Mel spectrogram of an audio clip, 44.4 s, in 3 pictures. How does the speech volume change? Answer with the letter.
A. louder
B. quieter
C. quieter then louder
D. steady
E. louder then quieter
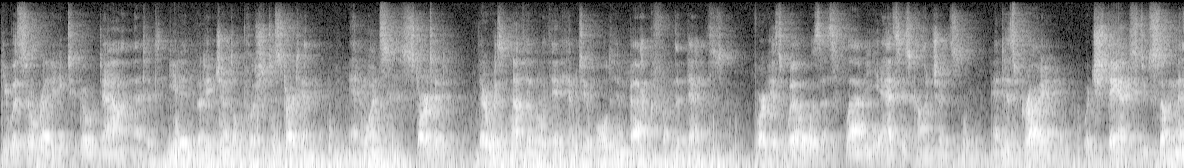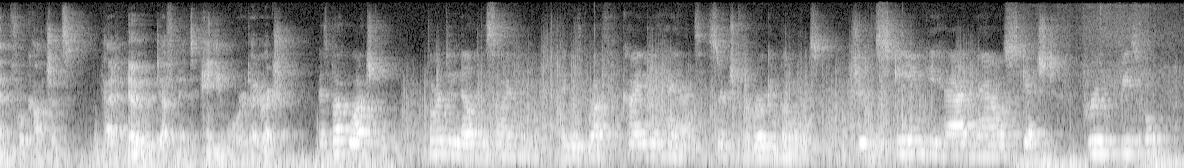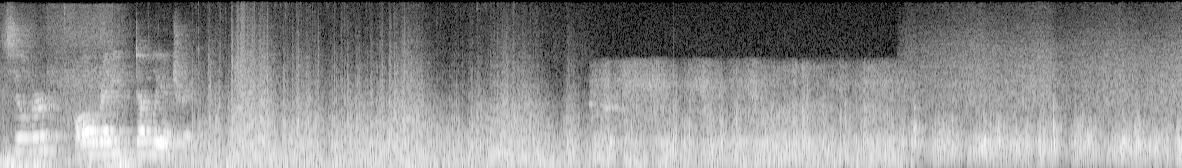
D.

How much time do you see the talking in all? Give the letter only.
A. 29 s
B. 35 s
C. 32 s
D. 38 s
C.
